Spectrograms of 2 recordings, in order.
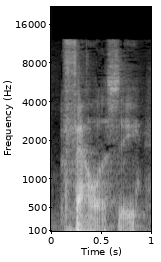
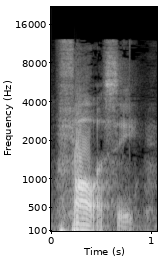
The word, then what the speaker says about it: fallacy: speech uh first off the word is pronounced fallacy not fallacy you're not falling down and personally I find it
